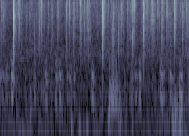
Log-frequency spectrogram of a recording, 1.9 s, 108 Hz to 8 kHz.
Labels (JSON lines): {"label": "anthrophony, mechanical", "recorder": "SoundTrap 300"}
